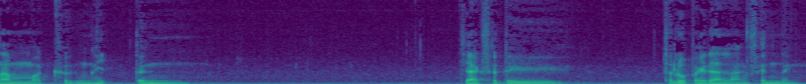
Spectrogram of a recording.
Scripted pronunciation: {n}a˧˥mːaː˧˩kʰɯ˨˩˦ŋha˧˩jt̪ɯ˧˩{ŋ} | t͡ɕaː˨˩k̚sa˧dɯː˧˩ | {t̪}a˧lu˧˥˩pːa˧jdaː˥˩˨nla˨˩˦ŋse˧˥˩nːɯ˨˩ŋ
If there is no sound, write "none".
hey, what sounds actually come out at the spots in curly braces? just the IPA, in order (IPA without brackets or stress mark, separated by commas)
n, ŋ, t̪ʰ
